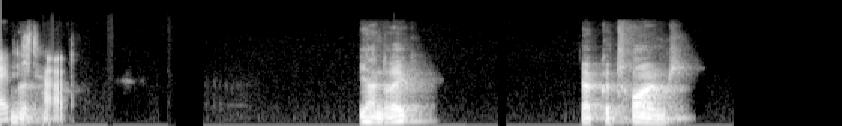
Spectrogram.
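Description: A man speaks calmly over an online call, in short bursts.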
